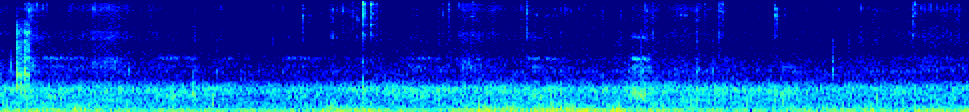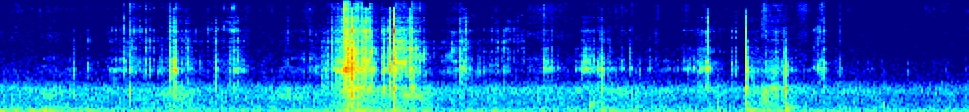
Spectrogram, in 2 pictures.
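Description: Metal climbing hardware, carabiners and a rope friction device, clinking in scattered light clicks, with a louder run of jangling about two-thirds of the way through and a few sharp clinks near the end.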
